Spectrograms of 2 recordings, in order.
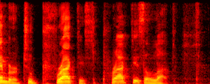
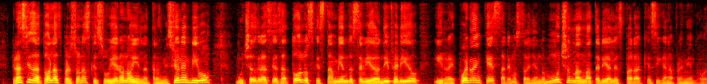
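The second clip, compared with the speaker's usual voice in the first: very fast, rattled-off, rapid-fire Spanish. Closing a Spanish lesson video for viewers, speaking very fast. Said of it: "I'm gonna speak fast".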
